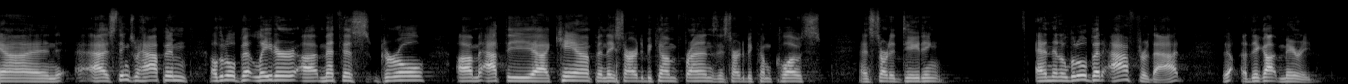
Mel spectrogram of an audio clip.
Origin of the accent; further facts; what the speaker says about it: Spokane, Washington, United States; I worked for a basketball camp growing up in Spokane.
